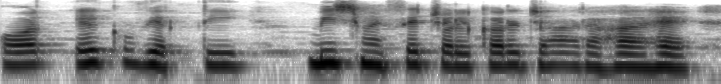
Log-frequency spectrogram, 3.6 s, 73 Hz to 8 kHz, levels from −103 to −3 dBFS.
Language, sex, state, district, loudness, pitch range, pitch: Hindi, female, Gujarat, Valsad, -16 LUFS, 210-225 Hz, 215 Hz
